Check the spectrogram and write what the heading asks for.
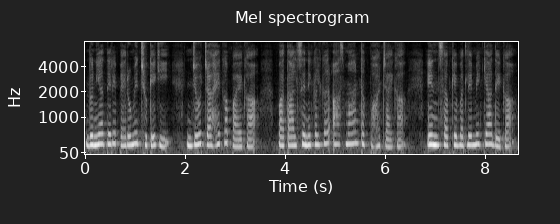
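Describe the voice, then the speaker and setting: A woman's voice: fairly high pitch, mellow, close to an everyday voice. Woman narrating a scornful old jinn beggar. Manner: scornful, commanding. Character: mocking old male jinn posing as a beggar.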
